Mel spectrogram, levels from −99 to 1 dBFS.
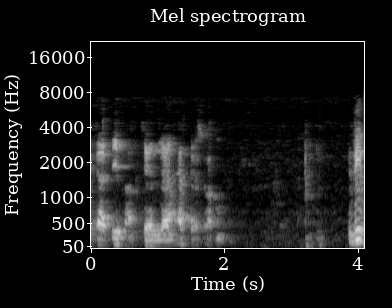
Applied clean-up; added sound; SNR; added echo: classical method WPE with log-MMSE.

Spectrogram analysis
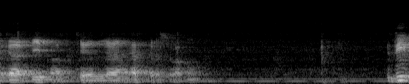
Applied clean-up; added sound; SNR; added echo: none; Bass guitar; 19 dB; reverberation time 0.8 s.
